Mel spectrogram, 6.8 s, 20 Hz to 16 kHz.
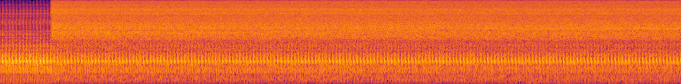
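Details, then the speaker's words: Master Airbrush TC-40T compressor with tank, regulator set at 30–35 psi, feeding a Paasche airbrush: steady even motor buzz with constant air hiss, no stumbling or knocking; runs smoothly and holds about 30 psi. "Yeah, it seems to be able to stay at 30. It may be able to stay higher, but I think that's what the advantage of the tank is, that it will stay at 30 psi, 30, 35, as long as you want to keep it there."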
